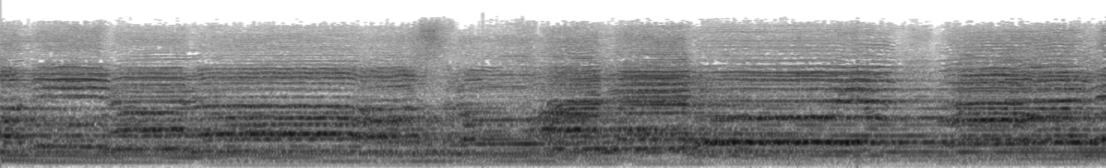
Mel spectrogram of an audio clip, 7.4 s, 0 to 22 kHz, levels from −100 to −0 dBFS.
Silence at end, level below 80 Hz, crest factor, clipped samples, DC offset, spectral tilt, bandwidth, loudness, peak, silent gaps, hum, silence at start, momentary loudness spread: 0 s; -66 dBFS; 14 dB; under 0.1%; under 0.1%; -2 dB/octave; 13 kHz; -15 LUFS; 0 dBFS; none; none; 0 s; 8 LU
